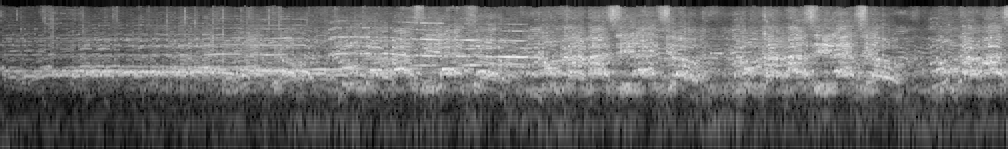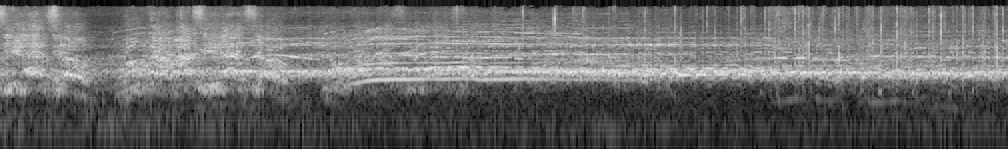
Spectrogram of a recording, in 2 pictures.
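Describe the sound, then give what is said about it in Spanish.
A large crowd of women chanting and shouting together at a march, loud and continuous, with rhythmic bursts of voices rising and falling throughout. “Para mí eso es también lo más esperanzador que nunca antes hubo tantas mujeres unidas bajo el mismo grito.”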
